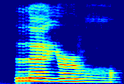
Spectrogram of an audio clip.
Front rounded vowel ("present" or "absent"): absent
